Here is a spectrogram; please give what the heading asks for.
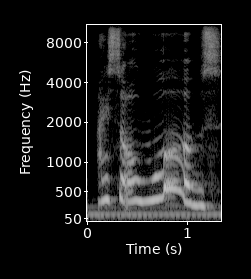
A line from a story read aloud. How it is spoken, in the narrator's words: cried Mona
